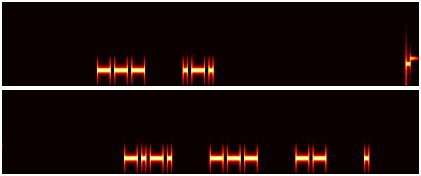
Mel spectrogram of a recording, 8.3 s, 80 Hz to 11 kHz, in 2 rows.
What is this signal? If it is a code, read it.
Morse code, heard as a keyed tone, about 28 wpm, spaced as for 16 wpm, 700 Hz. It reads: OR COME
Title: 3x Character Spacing - Top 100 Words - 28wpm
